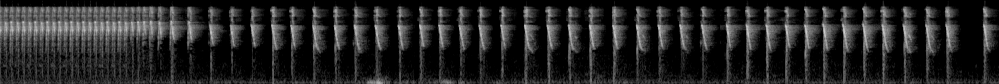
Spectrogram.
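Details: Cucak cungkok besetan-style master song for training competition songbirds: opens with a dense, buzzy, rattling burst, then a long even series of sharp high chipping notes, about two to three per second, with a faint low thump midway.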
